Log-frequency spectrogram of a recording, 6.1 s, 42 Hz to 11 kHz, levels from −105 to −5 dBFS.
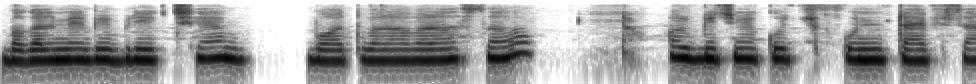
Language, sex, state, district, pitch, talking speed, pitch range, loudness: Hindi, female, Bihar, Bhagalpur, 215 Hz, 155 wpm, 205-230 Hz, -19 LUFS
